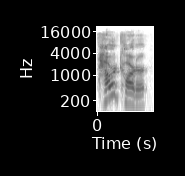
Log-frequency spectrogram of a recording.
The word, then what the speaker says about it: Howard Carter: Howard Carter and Lord Carnarvon.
